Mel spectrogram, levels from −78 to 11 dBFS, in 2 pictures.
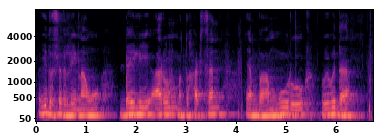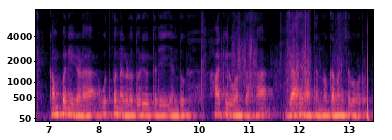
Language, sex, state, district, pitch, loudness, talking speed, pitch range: Kannada, male, Karnataka, Shimoga, 115 Hz, -20 LUFS, 80 wpm, 110-125 Hz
